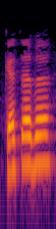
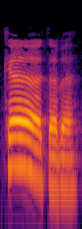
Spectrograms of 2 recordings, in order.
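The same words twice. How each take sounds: First: کتب said short and crisp; short vowel demo. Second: کتب with vowels drawn very slowly and loud; long vowel demo. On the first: (کتب با صداهای کوتاه) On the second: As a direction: stretch each vowel in کتب. (کتب با کشش بسیار زیاد) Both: Shown as a demonstration. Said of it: "فقط از حیث میزان ... کشش".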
